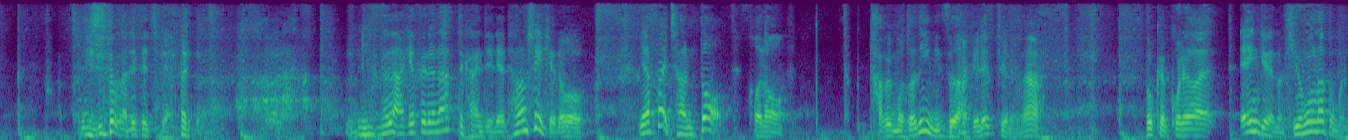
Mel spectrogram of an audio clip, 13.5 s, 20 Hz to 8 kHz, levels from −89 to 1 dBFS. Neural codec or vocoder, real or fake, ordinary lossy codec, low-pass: codec, 16 kHz, 1.1 kbps, Voila-Tokenizer; fake; none; 7.2 kHz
